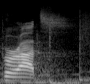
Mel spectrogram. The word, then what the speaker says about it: Barats: Yeah, but going back to the previous topic, Barats. Barats. Barats. Wait, Barats rhymes with but but strats, right?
